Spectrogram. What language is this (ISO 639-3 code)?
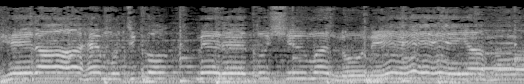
urd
